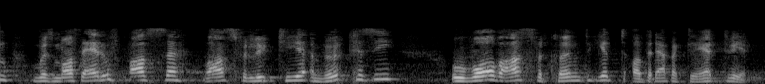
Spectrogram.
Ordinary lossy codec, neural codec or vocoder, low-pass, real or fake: MP3, 24 kbps; codec, 16 kHz, 1.1 kbps, Voila-Tokenizer; 5.4 kHz; fake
